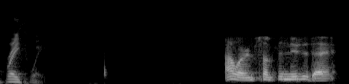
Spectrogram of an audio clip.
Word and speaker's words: Braithwaite: It's Braithwaite.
